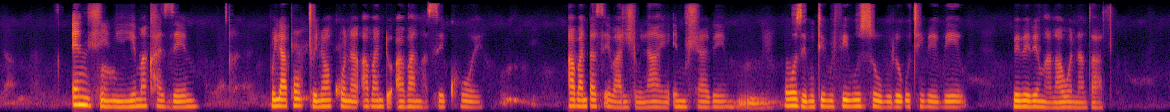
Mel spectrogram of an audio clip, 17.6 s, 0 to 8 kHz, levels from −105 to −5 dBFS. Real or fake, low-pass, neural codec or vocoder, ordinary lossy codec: fake; 7.2 kHz; codec, 24 kHz, 0.9 kbps, WavTokenizer, large speech release; AAC, 32 kbps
